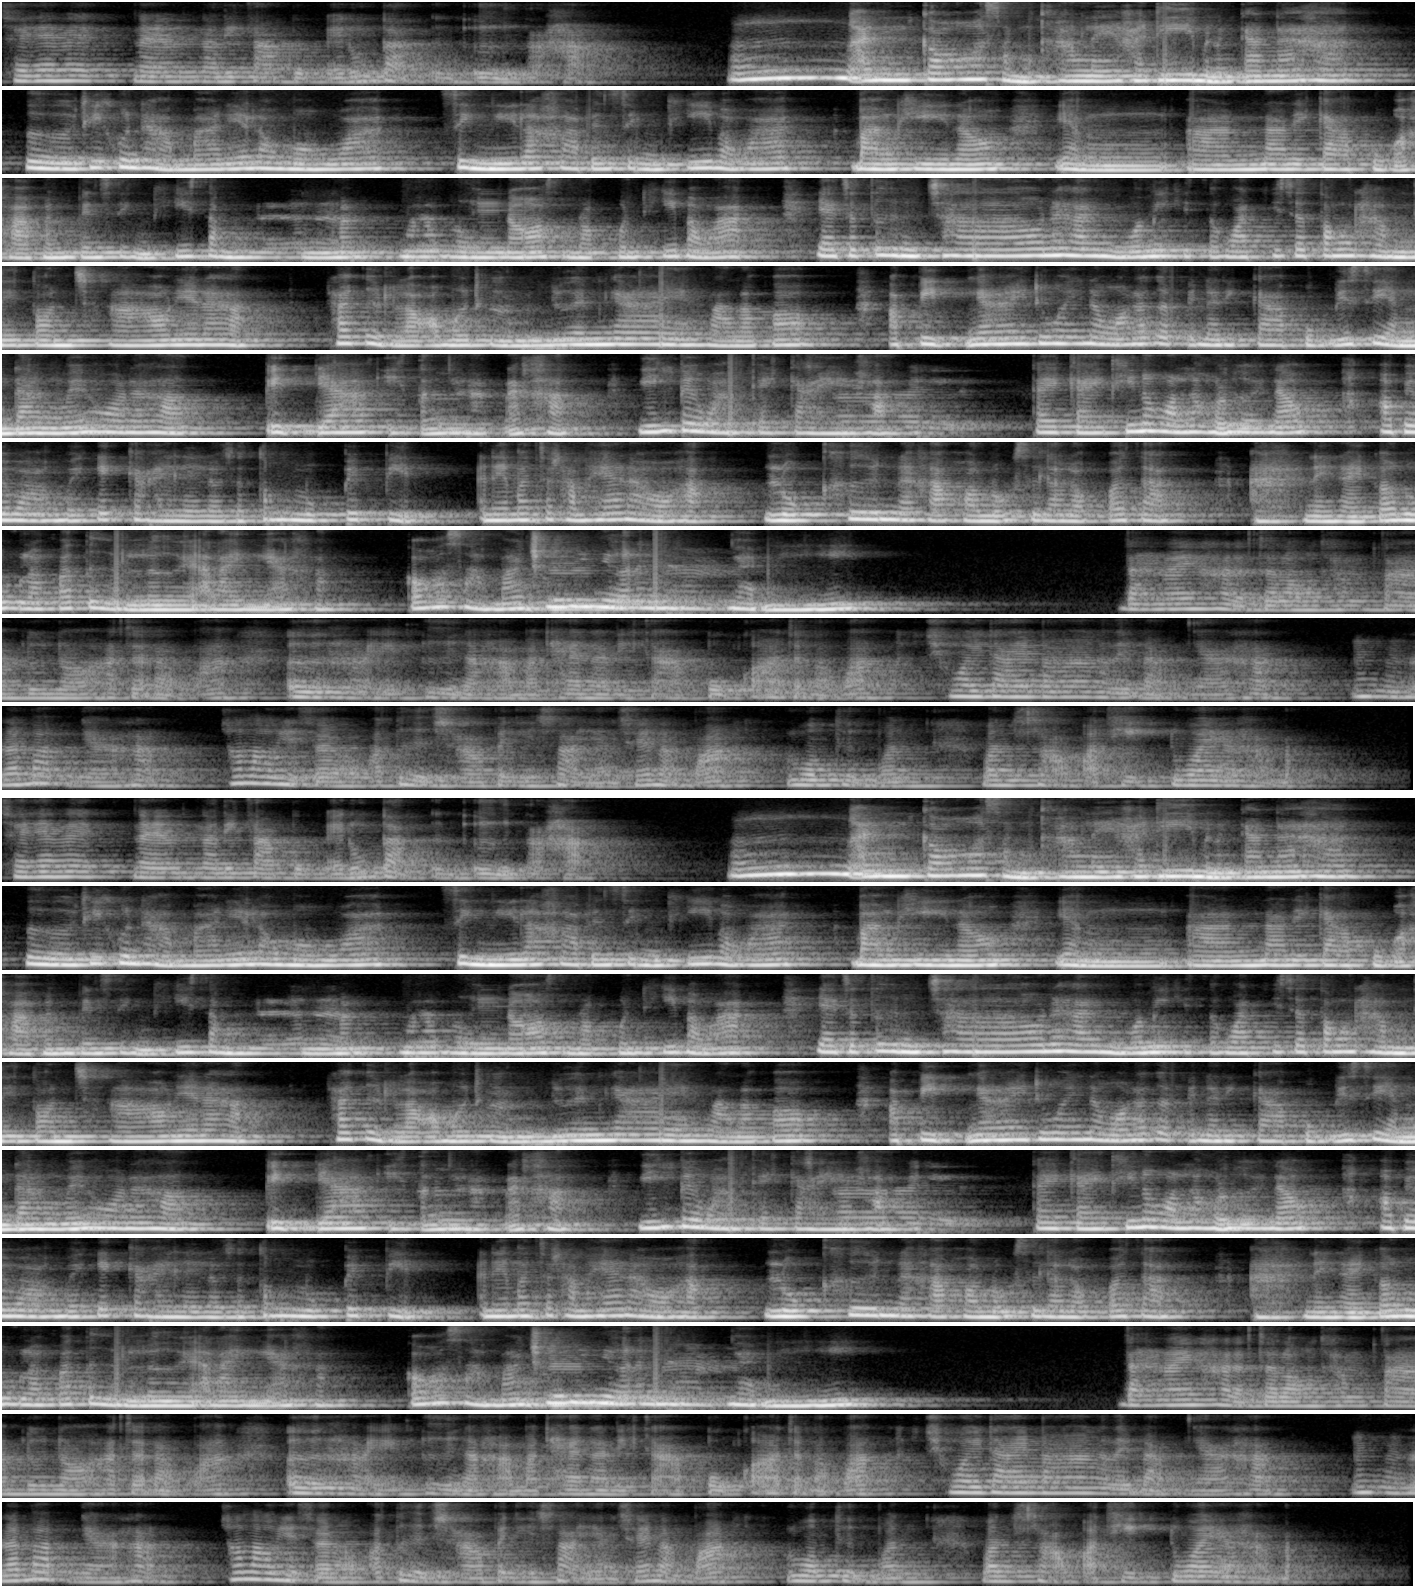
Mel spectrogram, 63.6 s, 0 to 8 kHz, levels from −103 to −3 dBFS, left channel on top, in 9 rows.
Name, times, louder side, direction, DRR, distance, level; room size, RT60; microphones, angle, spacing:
voice 1, 0.0-3.0 15.4-15.9 23.6-23.8 30.4-30.6 30.9-31.1 32.4-33.1 36.6-36.7 45.1-46.1 48.0-53.8 54.1-55.8 56.2-57.3 57.6-63.0, equal, 20° right, 3 dB, 1.7 m, -33 dB
voice 2, 3.6-6.7 7.2-9.0 9.3-11.0 11.3-12.1 12.3-17.8 18.2-20.4 20.7-22.4 22.9-25.2 25.8-29.2 29.6-31.1 31.4-32.7 33.4-34.8 35.2-36.9 37.3-37.4 37.7-38.8 39.1-41.2 41.6-44.1 44.4-46.7, equal, 20° left, 5 dB, 1.1 m, -17 dB
12.5 x 10.0 x 8.2 m, 1.1 s
head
